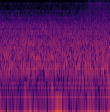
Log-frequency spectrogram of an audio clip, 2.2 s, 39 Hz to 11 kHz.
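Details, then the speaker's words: AMD RX 570/580 graphics card bought from a liquidation seller, running a game benchmark at 1080p with no vsync or frame cap at about 28 fps: a steady, even rushing hiss as the cooling fan spins fast and loud under load. "it is a quite loud of a card though um it's running the fan is pretty loud it's doing what 28 frames per second right"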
